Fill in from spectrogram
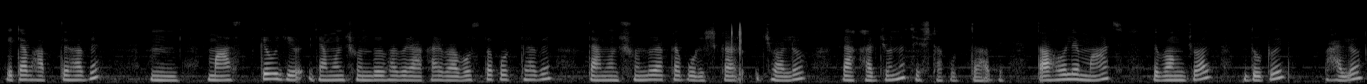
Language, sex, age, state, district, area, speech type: Bengali, female, 18-30, West Bengal, Birbhum, urban, spontaneous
